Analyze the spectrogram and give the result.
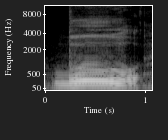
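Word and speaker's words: بُو: When you attach the ba letter to this oo or the waw letter, you pronounce this combination as boo.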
